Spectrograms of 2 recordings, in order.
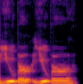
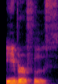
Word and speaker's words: Eberflus: Uberlaw. Eberflus. Eberflus.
